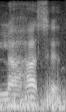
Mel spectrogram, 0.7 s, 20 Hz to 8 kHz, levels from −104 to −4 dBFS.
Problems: constant background noise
